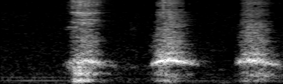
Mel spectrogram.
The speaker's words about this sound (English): You guys are just going to have to deal with me breathing on the mic.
